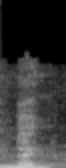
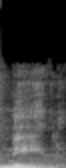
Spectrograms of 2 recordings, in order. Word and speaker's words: Nene: Cruise 16 starts along the River Nen, as it's generally pronounced at Northampton, being pronounced Nene once we've passed downstream of Thrapston.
